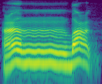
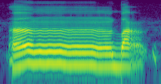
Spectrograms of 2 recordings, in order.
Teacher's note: Dibaca am bukan an. Kemudian didengungkan, lalu dengungnya mimnya itu tidak sempurna. Ada ikhfanya sedikit, tapi sedikit sekali. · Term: iklab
